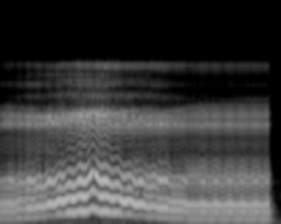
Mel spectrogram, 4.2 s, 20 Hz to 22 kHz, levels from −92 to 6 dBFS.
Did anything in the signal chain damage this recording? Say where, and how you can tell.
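Yes. Dolby Digital compression damage runs through the whole music clip, at the codec stage. Nothing sounds above 7 kHz, and tones carry a rough, fluttering noise, which points to a very low bitrate near 48 kbps, likely from an encoder starving frequency lines and filling them with dither.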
